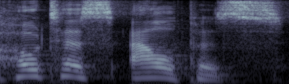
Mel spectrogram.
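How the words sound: The name is said with a heavy American accent.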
